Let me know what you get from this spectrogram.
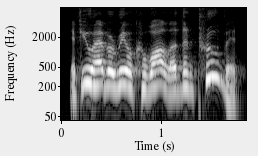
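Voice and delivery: high, loud order. A narrator's reading. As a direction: order him to prove it. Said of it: "the groom ordered".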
